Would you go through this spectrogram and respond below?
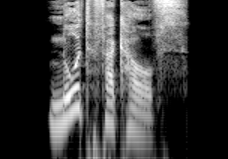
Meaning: genitive singular of Notverkauf
- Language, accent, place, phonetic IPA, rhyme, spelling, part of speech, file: German, Germany, Berlin, [ˈnoːtfɛɐ̯ˌkaʊ̯fs], -oːtfɛɐ̯kaʊ̯fs, Notverkaufs, noun, De-Notverkaufs.ogg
